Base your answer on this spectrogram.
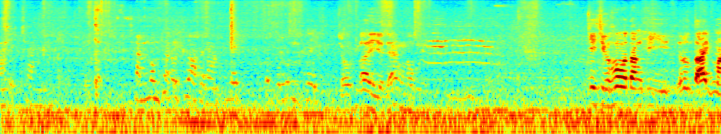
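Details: Newborn kittens sleeping together after a milk feed, giving thin, wavering high mews with rich overtones, one cluster midway and another near the end, over a constant low electrical hum.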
